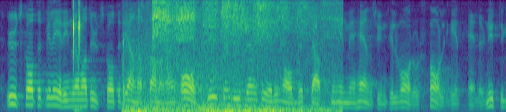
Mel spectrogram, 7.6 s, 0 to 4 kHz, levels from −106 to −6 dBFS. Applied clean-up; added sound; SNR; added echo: none; Bird + Finger snapping; -4 dB; none.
